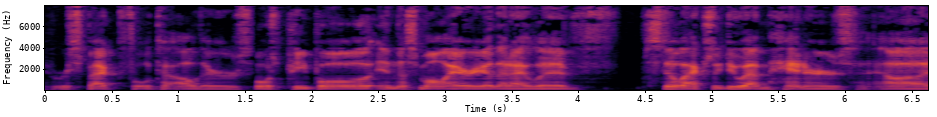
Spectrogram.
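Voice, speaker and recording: A young man talks through a solo podcast episode in a casual, earnest way, leaning on "like" as he goes. His voice is deep and gravelly, with little rise and fall. He is still getting over a cold. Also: fairly bright tone. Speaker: podcast host and fitness coach.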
